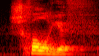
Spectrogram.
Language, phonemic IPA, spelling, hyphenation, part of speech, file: Dutch, /ˈsxoːl.jʏf/, schooljuf, school‧juf, noun, Nl-schooljuf.ogg
- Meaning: a female schoolteacher at a kindergarten or primary school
